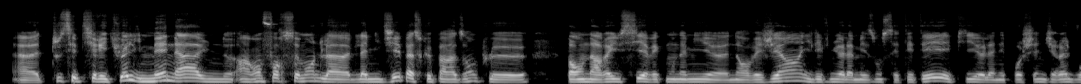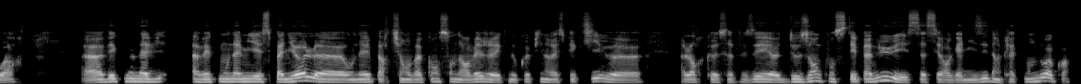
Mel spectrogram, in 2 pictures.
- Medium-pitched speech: No, low, 120 Hz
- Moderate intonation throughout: Yes, average, 3.1 semitones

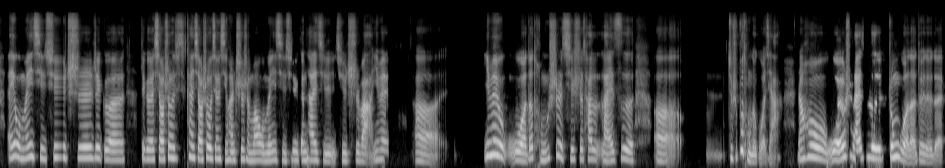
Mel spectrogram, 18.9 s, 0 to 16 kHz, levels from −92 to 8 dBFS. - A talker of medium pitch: No, high, 205 Hz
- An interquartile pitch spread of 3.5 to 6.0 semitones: Yes, average, 4.4 semitones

